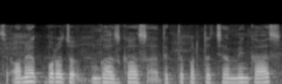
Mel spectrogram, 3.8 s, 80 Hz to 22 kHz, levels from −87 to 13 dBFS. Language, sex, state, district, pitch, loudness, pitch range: Bengali, male, Tripura, Unakoti, 150 Hz, -17 LUFS, 145-155 Hz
